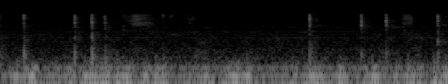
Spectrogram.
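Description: Pen stylus tapping and scratching on a tablet computer screen while handwriting: a scatter of short, sharp clicks over a faint low hum.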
